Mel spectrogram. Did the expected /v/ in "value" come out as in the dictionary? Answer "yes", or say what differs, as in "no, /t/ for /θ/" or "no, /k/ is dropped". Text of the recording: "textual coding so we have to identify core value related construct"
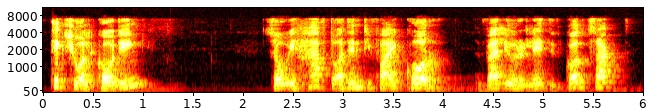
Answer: yes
